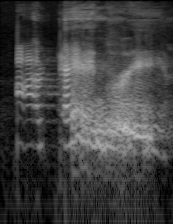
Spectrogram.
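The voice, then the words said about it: Gruff Hulk-style monster voice. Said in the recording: “my best Hulk impression”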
